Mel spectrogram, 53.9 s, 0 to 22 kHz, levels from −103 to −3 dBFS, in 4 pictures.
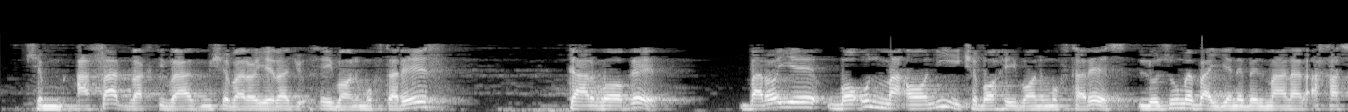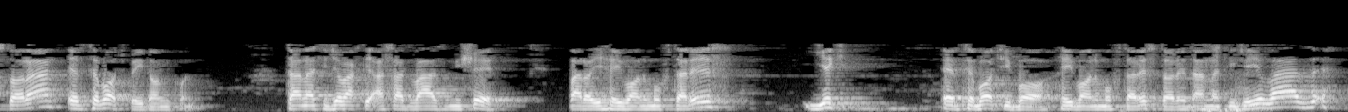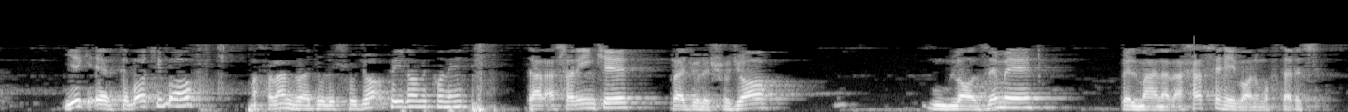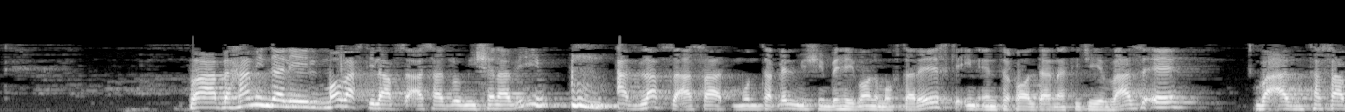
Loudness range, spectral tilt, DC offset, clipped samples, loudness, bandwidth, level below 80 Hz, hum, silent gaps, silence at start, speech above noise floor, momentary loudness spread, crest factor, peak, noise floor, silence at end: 3 LU; -12 dB/octave; under 0.1%; under 0.1%; -13 LUFS; 4.5 kHz; -40 dBFS; none; none; 0.3 s; 45 dB; 7 LU; 14 dB; 0 dBFS; -58 dBFS; 0 s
